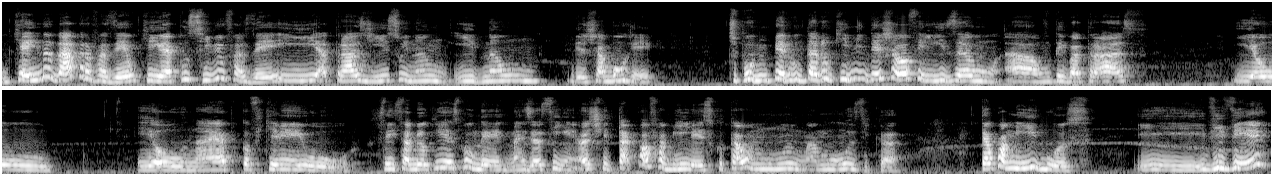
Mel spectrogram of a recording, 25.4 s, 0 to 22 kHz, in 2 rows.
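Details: Woman with hereditary autosomal dominant spinocerebellar ataxia (Machado-Joseph disease), symptoms from age 38, diagnosed at 40, speech affected by the disease; ataxic dysarthria.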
